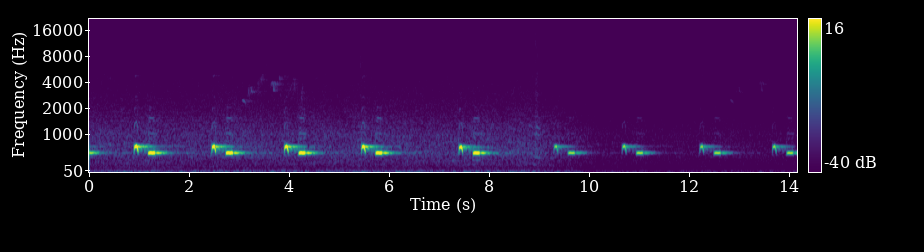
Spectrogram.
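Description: A bird's two-note hooting call, a short higher note followed by a longer lower one, repeated evenly about every one and a half seconds. A faint high chirp from another bird comes through a couple of times.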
